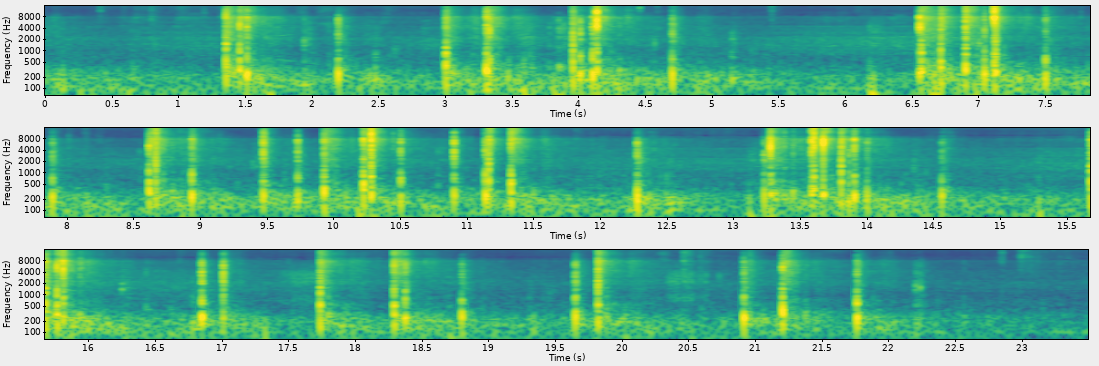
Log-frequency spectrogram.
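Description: Aerial fireworks display: shells bursting one after another in a rapid barrage of booms and sharp cracks, with a continuous low rumble between the bursts.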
